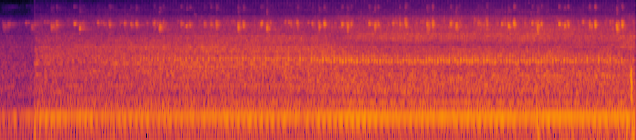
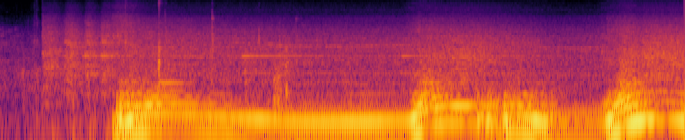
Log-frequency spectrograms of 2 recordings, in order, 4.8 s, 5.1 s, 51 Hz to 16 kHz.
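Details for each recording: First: Toyota Celica (1ZZ/2ZZ engine) idling with high chirpy serpentine belt squeaks about twice a second over the steady hum; belt fairly new, bearing or tensioner suspected during checks, cause found to be a misaligned crank pulley. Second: Toyota Celica after belt-squeal troubleshooting and repair: engine revs up and settles several times with a clean, smooth note, no chirp or squeal from the serpentine belt at any speed.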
